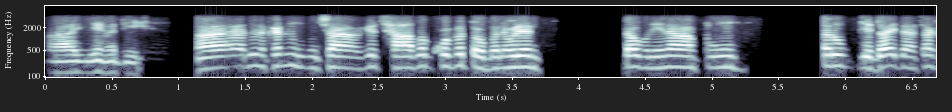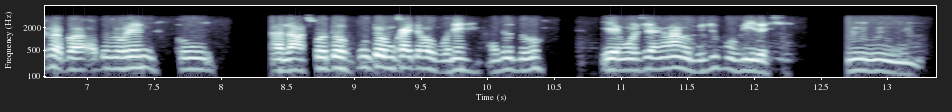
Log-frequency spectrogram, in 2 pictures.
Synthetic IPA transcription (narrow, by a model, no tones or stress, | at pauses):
aeŋɐdi | aɐdunakʰaɾankuŋsʰakesʰabɐkʰɔlpɐtawbɐnehɔɾen | tɐwbɐninɐpuŋ | tɐɾuk̚ɡedajdɐsʰakʰɾɐbɐɐ̰duɡahɔɾenpuŋ | lasɔdɔpuŋtɾumkʰajdɐɦawbɐneɐdudu | jeŋɔɾs̬eɐŋaŋabisup̬ubiɾaj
